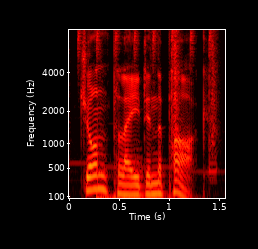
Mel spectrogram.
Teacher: Play ends in y, and that's a voiced sound, so played has a voiced ending.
